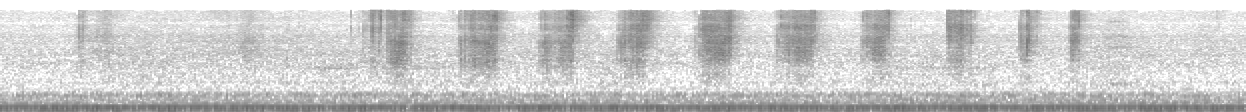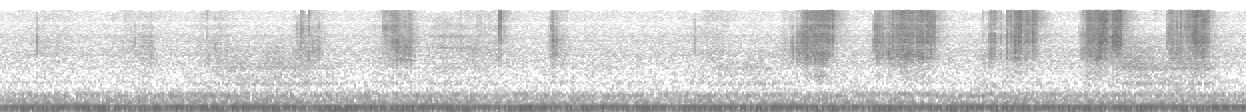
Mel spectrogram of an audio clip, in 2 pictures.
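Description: Executive Shaving Co. Outlaw stainless steel double-edge safety razor scraping through lathered stubble on an across-the-grain pass, in short quick strokes: a run of strokes from about two to six seconds in and another near the end, over a steady low hum.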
